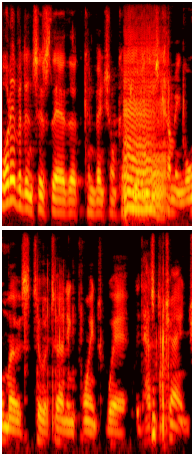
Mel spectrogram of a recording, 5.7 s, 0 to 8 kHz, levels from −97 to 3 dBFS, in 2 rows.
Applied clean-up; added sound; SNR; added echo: classical method Wiener filter.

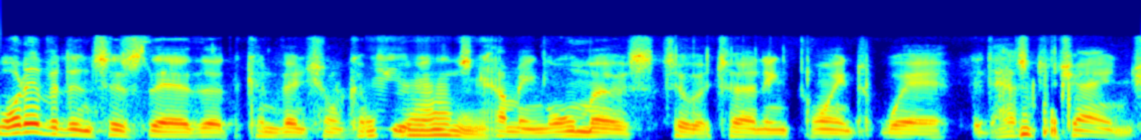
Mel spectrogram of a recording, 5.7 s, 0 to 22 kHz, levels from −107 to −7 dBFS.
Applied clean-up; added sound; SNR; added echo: neural mask model Resemble Enhance denoiser.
